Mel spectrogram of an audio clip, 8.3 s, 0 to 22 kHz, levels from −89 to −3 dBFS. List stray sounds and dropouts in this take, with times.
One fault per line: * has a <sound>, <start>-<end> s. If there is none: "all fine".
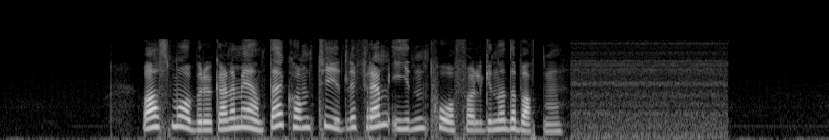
all fine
